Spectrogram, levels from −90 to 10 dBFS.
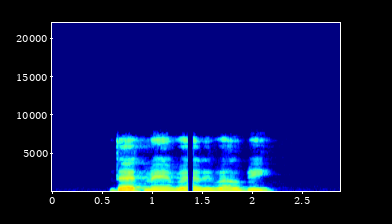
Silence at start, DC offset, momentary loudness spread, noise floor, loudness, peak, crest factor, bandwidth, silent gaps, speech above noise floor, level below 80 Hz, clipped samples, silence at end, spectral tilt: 0.6 s; under 0.1%; 8 LU; -84 dBFS; -28 LUFS; -10 dBFS; 20 dB; 7.8 kHz; 1.35-1.40 s; 57 dB; -66 dBFS; under 0.1%; 0.7 s; -6 dB/octave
